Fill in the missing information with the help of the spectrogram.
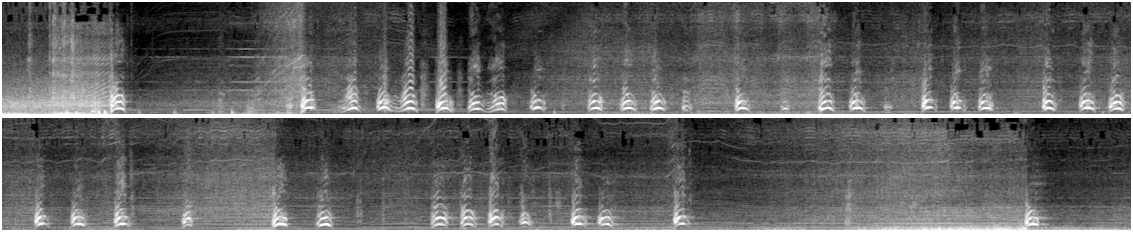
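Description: Small dog yapping, short high barks about two a second for some fifteen seconds. Near the end there is a loud rush of noise.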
